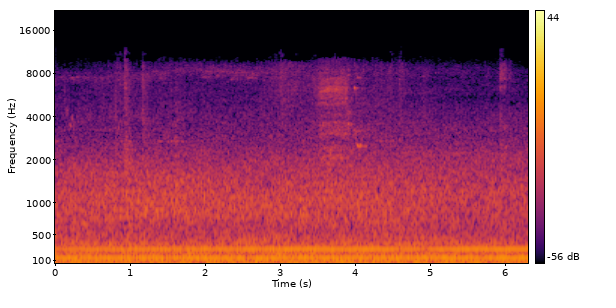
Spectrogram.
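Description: A steady low hum runs throughout, with a few faint clicks about a second in and a short hiss about three and a half seconds in.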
